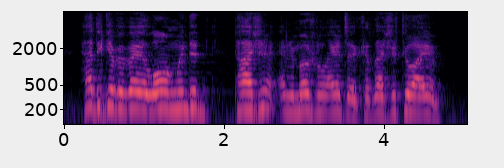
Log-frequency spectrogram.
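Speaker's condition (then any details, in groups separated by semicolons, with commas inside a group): Cerebral palsy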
